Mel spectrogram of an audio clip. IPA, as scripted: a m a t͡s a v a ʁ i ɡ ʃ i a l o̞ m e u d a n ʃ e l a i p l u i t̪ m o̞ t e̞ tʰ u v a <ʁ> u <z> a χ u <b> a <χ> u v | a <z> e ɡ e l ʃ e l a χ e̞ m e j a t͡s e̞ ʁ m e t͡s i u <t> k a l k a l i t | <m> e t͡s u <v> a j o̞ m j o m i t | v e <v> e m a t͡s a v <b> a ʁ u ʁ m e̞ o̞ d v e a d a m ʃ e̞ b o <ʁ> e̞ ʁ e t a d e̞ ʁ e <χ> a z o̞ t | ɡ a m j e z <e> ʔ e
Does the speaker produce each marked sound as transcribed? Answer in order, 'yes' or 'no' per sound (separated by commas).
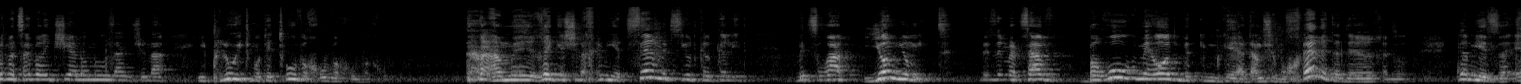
no, no, no, yes, no, yes, no, no, no, yes, no, yes, no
